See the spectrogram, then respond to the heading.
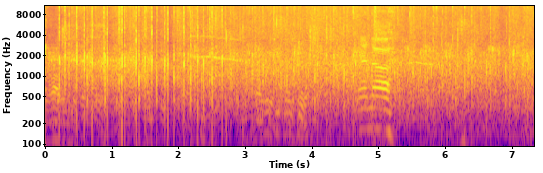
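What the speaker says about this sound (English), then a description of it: "they deserve a big hand of applause" Applause at a city council meeting for Costco employees, a sustained wash of many hands clapping at steady loudness throughout, with a voice briefly speaking over it near the end.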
